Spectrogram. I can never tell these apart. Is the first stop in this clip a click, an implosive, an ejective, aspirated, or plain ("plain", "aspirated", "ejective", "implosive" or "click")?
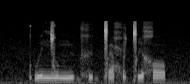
ejective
